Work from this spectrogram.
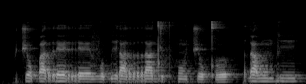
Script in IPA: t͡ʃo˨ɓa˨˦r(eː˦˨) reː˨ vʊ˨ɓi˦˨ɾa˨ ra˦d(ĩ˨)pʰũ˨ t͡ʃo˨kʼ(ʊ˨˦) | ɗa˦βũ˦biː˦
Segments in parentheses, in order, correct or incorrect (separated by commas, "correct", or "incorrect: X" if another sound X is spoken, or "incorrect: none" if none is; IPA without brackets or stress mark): correct, incorrect: i˨, correct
